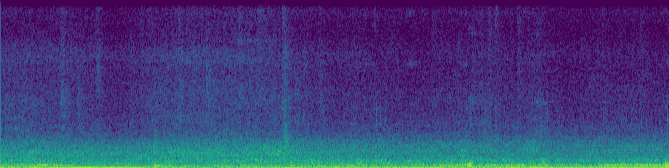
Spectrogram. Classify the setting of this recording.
bus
